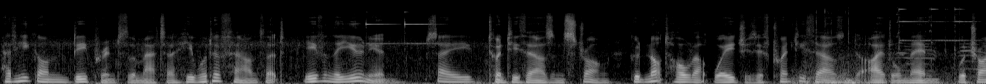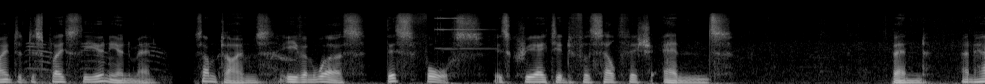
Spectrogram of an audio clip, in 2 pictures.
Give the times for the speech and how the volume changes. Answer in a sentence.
The speech can be heard from 0.0 to 17.2 s, at a steady volume; and briefly from 18.8 to 19.6 s.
